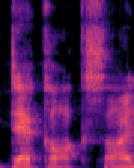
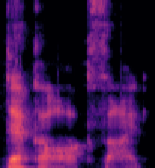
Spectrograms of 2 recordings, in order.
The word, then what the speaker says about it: decoxide: We are going to drop the A before oxide. So we're only going to say decoxide instead of decaoxide. And that's just to make things a little bit easier for us to pronounce.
